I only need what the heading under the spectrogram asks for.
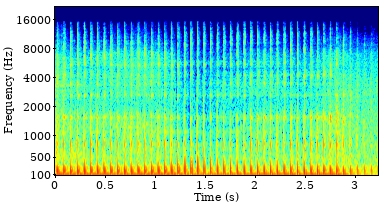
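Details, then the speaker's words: XPulse 210 in neutral, just after engine head replacement for a strange engine noise: even, steady single-cylinder thump at about four beats a second, no knock or rattle; the noise has completely changed, a healthy idle. "So complete change ಆಗಿದೆ ಗುರು noise complete change ಆಗಿದೆ."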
